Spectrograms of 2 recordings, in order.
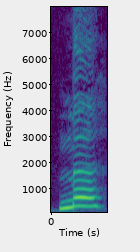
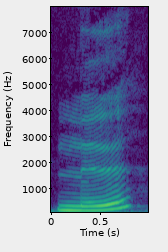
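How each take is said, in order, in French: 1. La syllabe est prononcée sur un ton haut. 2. La syllabe est prononcée sur un ton montant. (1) "avec un ton haut" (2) "pour un ton montant"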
